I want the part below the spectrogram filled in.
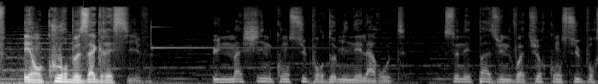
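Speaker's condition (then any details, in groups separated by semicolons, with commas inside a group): No condition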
